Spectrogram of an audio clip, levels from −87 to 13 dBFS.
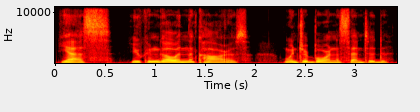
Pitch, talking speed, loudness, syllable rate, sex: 200 Hz, 160 wpm, -18 LUFS, 4.9 syllables/s, female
